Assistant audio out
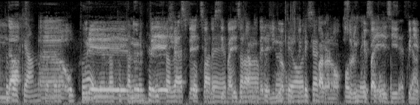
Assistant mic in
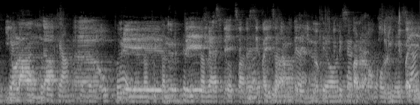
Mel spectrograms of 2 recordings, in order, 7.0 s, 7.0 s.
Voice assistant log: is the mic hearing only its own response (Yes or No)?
No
